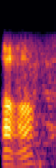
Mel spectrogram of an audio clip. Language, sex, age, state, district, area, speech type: Gujarati, male, 60+, Gujarat, Rajkot, rural, conversation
